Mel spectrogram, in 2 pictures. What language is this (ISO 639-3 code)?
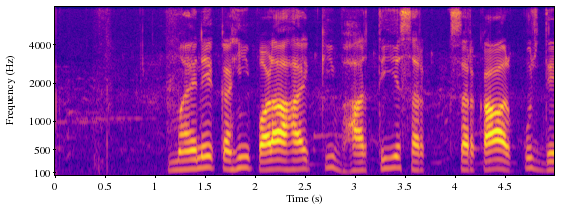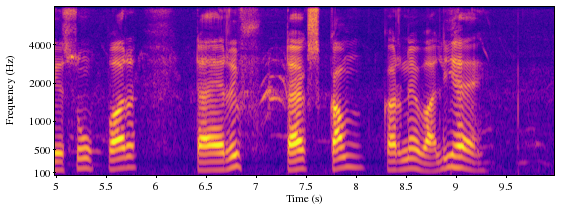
hin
